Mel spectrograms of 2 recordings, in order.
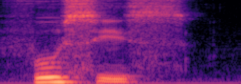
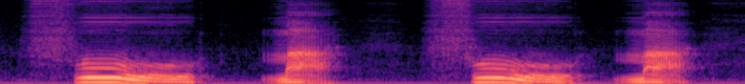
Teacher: So instead of phusis, we see phuma, phuma, the movement of that upsilon from shorter to longer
